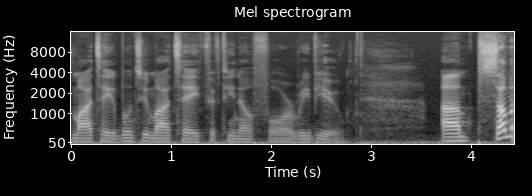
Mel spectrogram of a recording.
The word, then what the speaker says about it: MATE: video I did Ubuntu mate yes it is pronounced mateu mate 1504 review um some of you understandably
